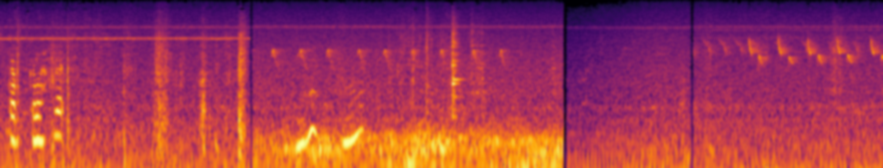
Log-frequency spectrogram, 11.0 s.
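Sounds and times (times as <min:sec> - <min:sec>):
low rumbling background: 0:00.0 - 0:11.0
bird chirping: 0:02.4 - 0:06.5, 0:08.7 - 0:11.0.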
